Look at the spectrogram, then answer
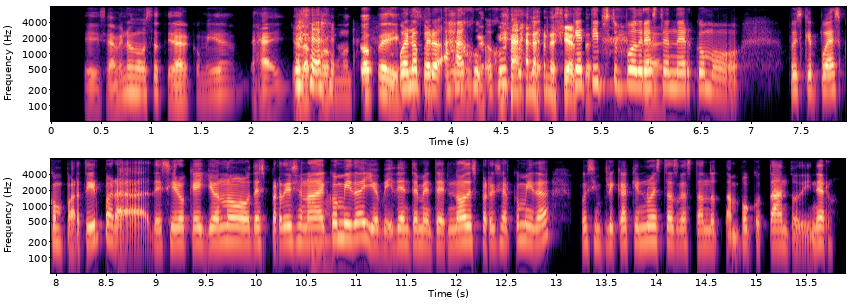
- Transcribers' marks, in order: chuckle; laugh
- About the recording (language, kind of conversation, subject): Spanish, podcast, ¿Cómo preparar comida deliciosa con poco presupuesto?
